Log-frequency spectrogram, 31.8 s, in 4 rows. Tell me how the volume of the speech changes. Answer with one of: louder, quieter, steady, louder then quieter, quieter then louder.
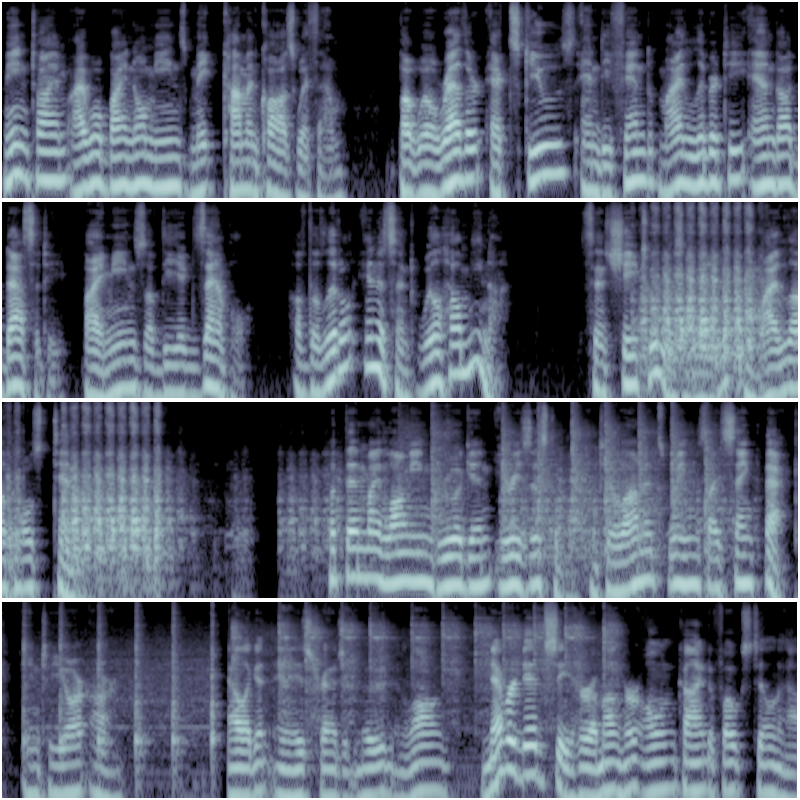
steady.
